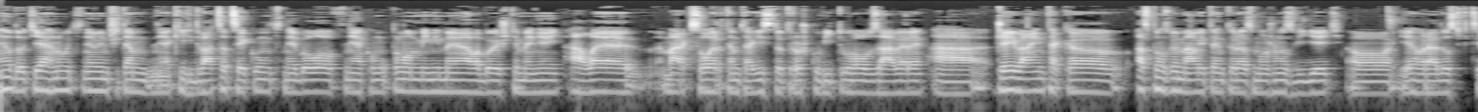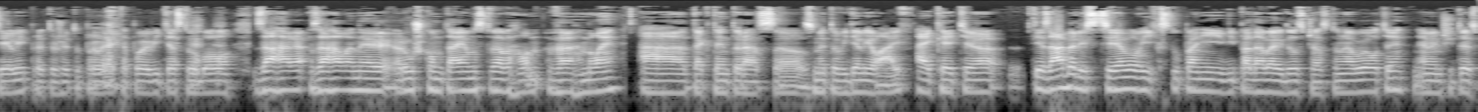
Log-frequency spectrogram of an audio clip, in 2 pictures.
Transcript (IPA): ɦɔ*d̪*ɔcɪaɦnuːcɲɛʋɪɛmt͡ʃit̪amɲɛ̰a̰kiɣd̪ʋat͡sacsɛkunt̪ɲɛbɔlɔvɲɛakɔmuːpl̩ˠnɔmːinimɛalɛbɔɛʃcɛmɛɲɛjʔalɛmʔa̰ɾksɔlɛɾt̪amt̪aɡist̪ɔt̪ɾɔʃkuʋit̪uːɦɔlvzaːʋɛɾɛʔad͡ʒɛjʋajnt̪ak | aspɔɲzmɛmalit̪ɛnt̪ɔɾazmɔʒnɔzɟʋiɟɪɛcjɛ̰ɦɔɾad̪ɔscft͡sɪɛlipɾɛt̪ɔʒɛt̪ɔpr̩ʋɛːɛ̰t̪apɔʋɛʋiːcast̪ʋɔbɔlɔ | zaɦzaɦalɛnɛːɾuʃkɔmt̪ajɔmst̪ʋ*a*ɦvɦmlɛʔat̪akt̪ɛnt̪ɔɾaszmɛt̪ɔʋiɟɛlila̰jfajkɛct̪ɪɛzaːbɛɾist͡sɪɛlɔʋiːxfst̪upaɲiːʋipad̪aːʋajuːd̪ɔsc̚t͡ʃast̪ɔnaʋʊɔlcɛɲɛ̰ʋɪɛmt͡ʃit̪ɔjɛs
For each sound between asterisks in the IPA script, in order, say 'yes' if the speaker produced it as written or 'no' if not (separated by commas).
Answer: yes, yes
